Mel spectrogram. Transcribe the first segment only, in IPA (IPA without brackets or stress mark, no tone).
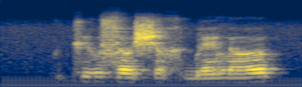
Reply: kʲ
